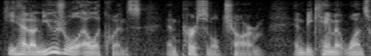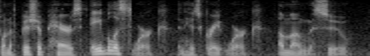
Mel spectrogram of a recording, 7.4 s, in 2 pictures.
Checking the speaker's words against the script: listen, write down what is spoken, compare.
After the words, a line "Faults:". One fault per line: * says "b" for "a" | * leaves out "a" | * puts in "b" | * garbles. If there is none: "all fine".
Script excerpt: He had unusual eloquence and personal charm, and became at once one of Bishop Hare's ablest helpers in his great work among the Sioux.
He had unusual eloquence and personal charm, and became at once one of Bishop Hare's ablest work in his great work among the Sioux.
Faults:
* says "work" for "helpers"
